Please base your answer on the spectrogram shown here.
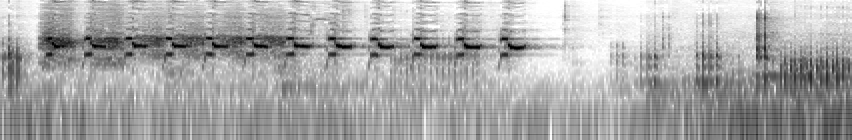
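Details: Lively Nias hill myna showing off its learned phrases to coax quiet birds into singing: a fast, even train of about a dozen bright chirps, then a pause with faint notes and a harsh rasp.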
